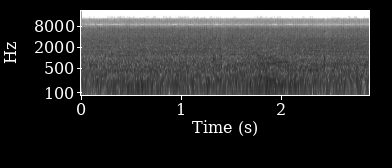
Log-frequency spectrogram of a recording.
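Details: 1952 Dodge pickup off the road 30 years, idling in teens-temperature cold after starter, transmission and wiring repairs; steady even idle, smooth low rumble, no knocks, misses or squeals; power steering overfilled but no longer leaking.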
